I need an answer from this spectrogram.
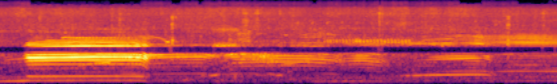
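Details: Cows grazing out in the open, eating grass: one loud, steady, tonal moo lasting about a second, followed by softer, wavering lowing from other cattle in the background.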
